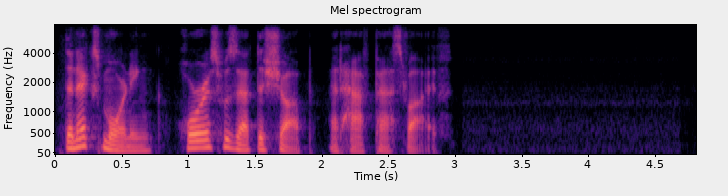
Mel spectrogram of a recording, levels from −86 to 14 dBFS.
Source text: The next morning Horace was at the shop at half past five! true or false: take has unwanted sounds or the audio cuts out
false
